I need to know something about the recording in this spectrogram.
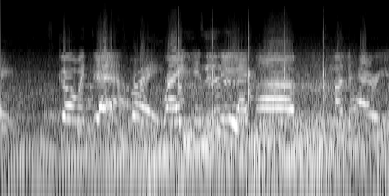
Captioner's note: clapping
